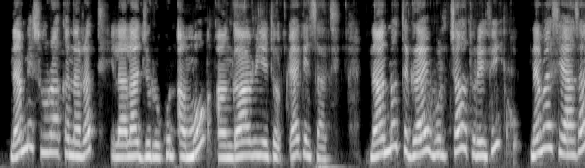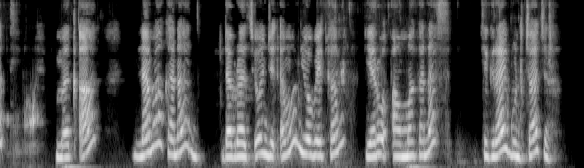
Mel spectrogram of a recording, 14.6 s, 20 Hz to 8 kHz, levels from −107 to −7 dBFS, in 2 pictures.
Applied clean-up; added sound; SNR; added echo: neural mask model Resemble Enhance denoiser.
